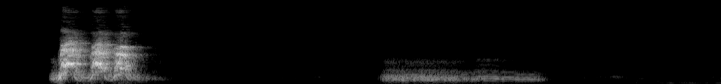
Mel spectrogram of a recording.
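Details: Small dog in an apartment lets out two quick sharp barks in a row, followed after a pause by a low, rumbling growl lasting over a second.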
